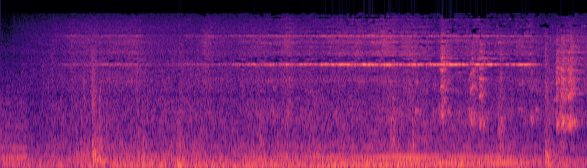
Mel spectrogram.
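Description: Train wheels clatter on rails.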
